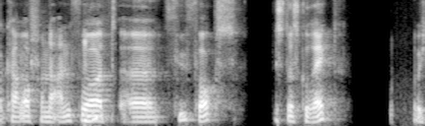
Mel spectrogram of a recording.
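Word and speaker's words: phyphox: Da kam auch schon eine Antwort, Fufox. Ist das korrekt? Habe ich das richtig ausgesprochen?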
